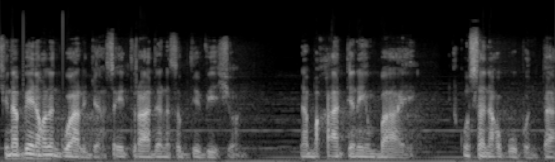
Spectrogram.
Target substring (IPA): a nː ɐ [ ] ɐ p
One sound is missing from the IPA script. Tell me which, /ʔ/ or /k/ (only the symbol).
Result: k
